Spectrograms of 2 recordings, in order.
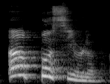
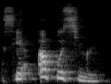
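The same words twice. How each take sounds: First: "Impossible" repeated higher and louder with a firm fall; "Impossible" said louder and higher, final and firm; emphatic repeat. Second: Said in the usual way. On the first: Real, not acted. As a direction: hammer the word "Impossible" with a falling close.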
